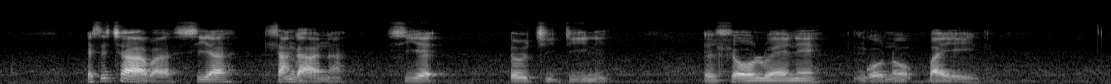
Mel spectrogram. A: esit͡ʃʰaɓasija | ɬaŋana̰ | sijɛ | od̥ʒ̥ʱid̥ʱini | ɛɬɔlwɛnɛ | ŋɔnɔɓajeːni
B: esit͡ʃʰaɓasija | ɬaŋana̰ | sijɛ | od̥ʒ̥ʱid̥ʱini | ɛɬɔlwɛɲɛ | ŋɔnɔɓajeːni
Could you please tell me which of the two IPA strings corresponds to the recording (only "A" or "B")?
A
